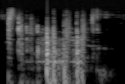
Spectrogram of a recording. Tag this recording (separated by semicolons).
Blocked; Field-Recording; Microphone; Technology; White-Noise; Mic; Foley; Effect; FX; Public; Glitch; Abstract; School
